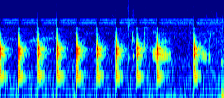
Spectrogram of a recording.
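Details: Frogs in nature heard as a series of hollow, woody knocks, about two or three per second, sharp and evenly spaced, over a quiet background with a thin steady high hum.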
